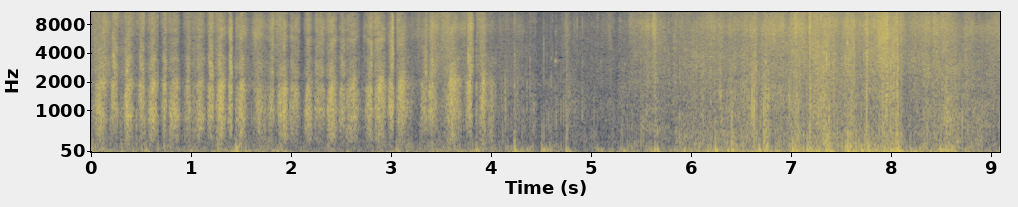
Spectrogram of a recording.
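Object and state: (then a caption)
Quilted leather handbag. A small black quilted leather handbag is scratched, rubbed and tapped with nails and fingertips close to the microphone. Quick scratchy strokes repeat at roughly two per second over a heavy low rumble of close contact, with faint brighter scraping on top. The strokes grow denser and louder in the second half.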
